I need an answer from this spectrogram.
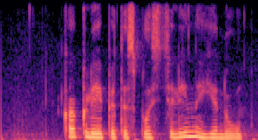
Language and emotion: Russian, neutral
